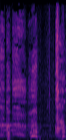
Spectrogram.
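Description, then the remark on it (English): Two quick, catching inhaled gasps build up to a single sharp, breathy sneeze, all fairly loud and heard on its own without any talking. “Bless you.”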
